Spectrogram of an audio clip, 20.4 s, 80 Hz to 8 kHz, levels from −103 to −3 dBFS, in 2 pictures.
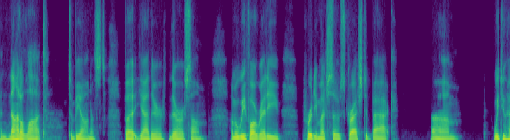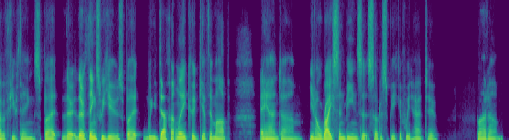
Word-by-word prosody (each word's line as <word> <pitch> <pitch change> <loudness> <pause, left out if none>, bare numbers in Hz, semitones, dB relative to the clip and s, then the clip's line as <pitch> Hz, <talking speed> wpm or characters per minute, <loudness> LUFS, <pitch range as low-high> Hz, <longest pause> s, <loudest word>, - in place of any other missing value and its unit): not 140 +4 +5
a 135 - +8
lot, 105 -1 +1 0.4
to - - -4
be 110 0 +2
honest. 105 0 -2 0.4
But, 110 +1 +4
yeah, 105 -2 +3
there 110 0 +1
there 120 +1 +3
are 100 - 0
some. 95 -1 -5 0.5
I - - -3
mean, 120 0 +5
we've 130 +1 +5
already 110 -3 +4 0.5
pretty 135 -6 +5
much 110 0 +1
so 105 -2 0
scratched 110 +2 0
it - - -5
back. 110 -2 -2 0.7
Um, 100 -3 -1 0.7
we 135 +3 +5
do 180 +4 +2
have 155 -4 +2
a - - -5
few 105 0 -6
things, 105 +1 -6
but 105 -2 0
they're 120 -4 -1
they're 125 -1 +5
things 130 +2 +3
we 155 - +2
use, 115 +2 -3
but 110 0 -1
we 110 -1 -2
definitely 115 +3 +1
could 115 -3 -4
give 110 -2 -4
them 115 -1 -1
up 100 0 -3 0.6
and, 100 -3 0
um, 100 +2 -6
you 115 - 0
know, 100 0 +1
rice 110 0 +3
and 110 -2 0
beans 105 -2 -2
it, 105 - -3
so 105 - -4
to 110 - -9
speak, 105 -1 -9
if - - -10
we'd 110 0 -3
had 105 -4 -7
to. 100 +1 -8 0.8
But, 105 -2 -1
um 100 0 -6
110 Hz, 175 wpm, -24 LUFS, 105-115 Hz, 0.8 s, a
